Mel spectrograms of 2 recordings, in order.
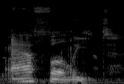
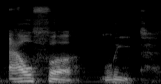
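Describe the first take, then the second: First: The name sounds like the word athlete. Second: The name sounds like alpha followed by leet. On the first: The speaker calls it wrong. "I thought it was Athlete" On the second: The speaker calls it right. "the correct pronunciation is Alpha Leet"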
